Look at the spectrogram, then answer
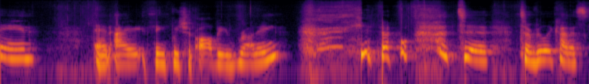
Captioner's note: chuckles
